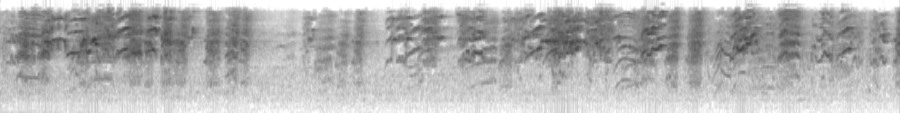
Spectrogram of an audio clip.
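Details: Several Indian parrots chattering with harsh, clipped squawks and looping, twisting shrieks, a short quieter gap early on, then steady busy calling.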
